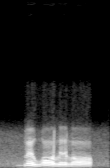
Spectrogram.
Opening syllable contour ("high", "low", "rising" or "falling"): falling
